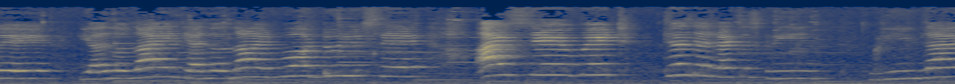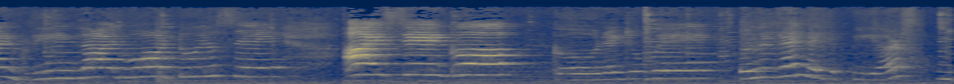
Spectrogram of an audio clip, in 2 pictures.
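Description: A young girl singing a children's rhyme, with long held, gliding notes.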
